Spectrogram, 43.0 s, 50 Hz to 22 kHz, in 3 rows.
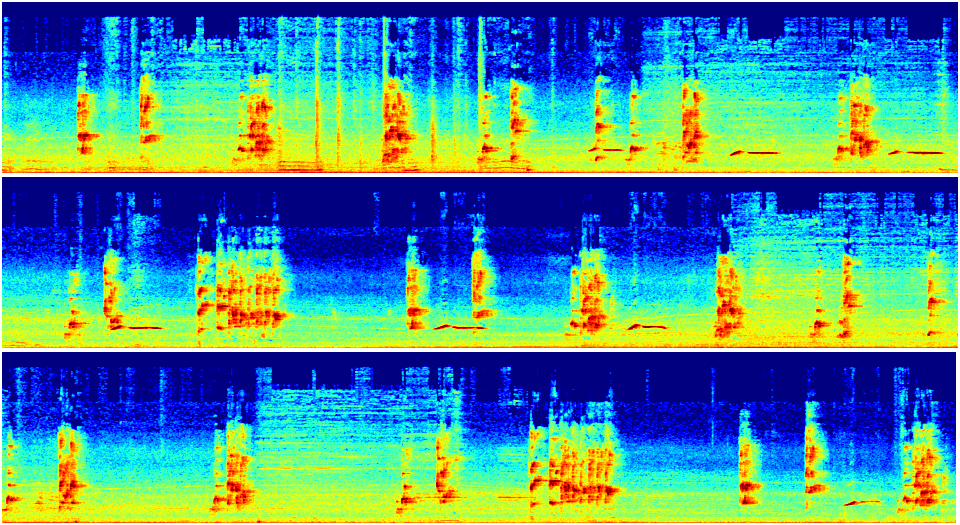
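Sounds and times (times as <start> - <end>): birds chirping shrilly: 1.1 - 8.1, 8.8 - 18.8, 22.7 - 24.4, 25.0 - 30.6, 31.7 - 32.8, 33.8 - 38.0, 39.6 - 42.9
whistled bird notes: 8.8 - 18.8, 20.1 - 21.8, 22.7 - 24.4, 40.7 - 42.9.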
